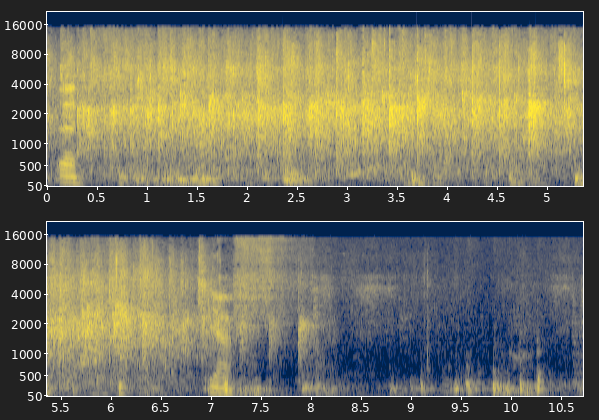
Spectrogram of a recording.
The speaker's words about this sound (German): Vielleicht mit einem kleinen Applaus, das würde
